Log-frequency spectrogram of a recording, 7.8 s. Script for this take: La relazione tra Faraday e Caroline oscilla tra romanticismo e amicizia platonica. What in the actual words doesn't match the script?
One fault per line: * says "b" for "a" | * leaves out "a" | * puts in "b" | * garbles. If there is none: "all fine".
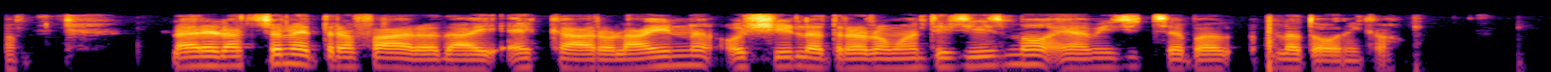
all fine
